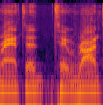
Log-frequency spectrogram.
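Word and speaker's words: Raanta: Is that when we had the 2 goalies, the 2 starting goalies, or Anderson and Ranta?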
